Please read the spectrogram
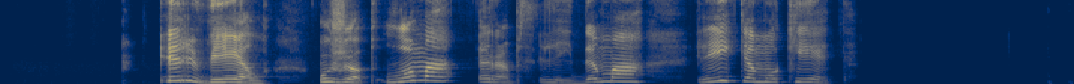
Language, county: Lithuanian, Vilnius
